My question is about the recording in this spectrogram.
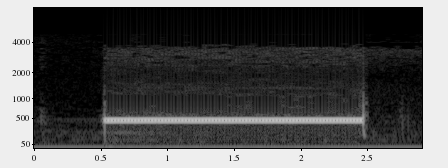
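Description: A telephone dial tone, heard before dialling a test number. One steady, unbroken tone sounds clearly on its own for about two seconds, then stops abruptly.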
